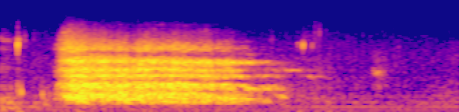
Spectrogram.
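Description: A long, breathy exhale like a heavy sigh, lasting about a second.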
